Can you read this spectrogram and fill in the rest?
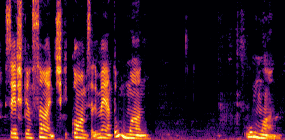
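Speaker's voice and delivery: usual speaking voice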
